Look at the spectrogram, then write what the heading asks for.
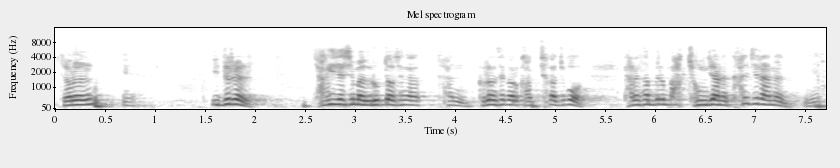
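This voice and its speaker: A man with a high-pitched voice preaches as a Bible teacher. He is lively and often chuckles, and he slips into the voices of the people in the passage he is explaining. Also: fairly quick. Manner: animated, acts out quoted voices, chuckles often. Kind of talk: sermon.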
